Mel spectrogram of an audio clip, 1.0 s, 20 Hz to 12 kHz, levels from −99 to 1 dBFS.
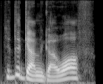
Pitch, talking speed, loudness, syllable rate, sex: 160 Hz, 290 wpm, -17 LUFS, 5.4 syllables/s, male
